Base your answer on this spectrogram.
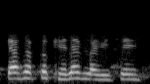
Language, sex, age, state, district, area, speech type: Maithili, female, 18-30, Bihar, Purnia, rural, conversation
